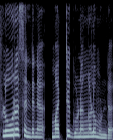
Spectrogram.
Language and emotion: Malayalam, neutral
